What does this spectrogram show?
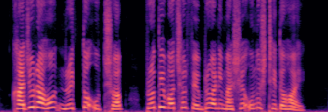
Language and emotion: Bengali, neutral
